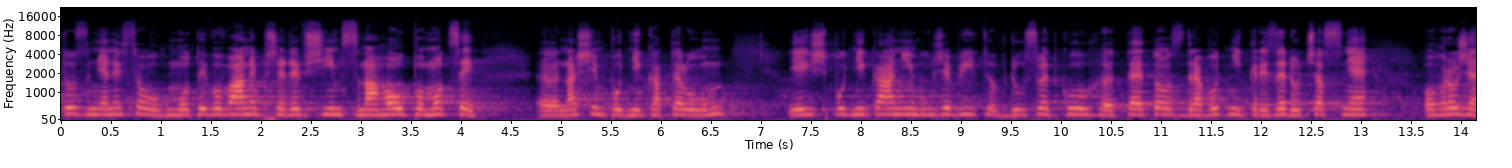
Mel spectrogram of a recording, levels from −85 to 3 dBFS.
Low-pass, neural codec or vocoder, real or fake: 14.4 kHz; none; real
